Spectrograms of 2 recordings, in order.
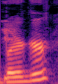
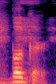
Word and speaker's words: booger: I keep saying burger in my like when I say it like wood burger, but it's booger. Like picking your nose.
